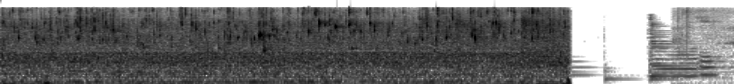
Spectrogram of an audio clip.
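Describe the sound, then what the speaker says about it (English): Aquarium tank water drains into a sink as a steady, broadband rushing splash for nearly four seconds, then cuts off abruptly into near silence with a few faint clinks and a brief tonal hum. "while the tank's draining a little bit"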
